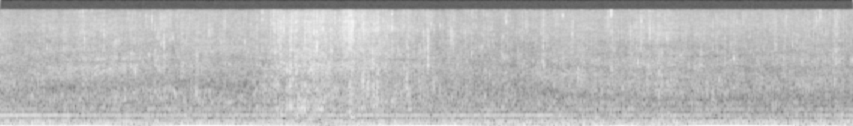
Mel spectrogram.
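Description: Steady engine hum of a boat out on the harbour, one held tone over a low rumble, with water lapping and trickling against the rocky shore that swells a few times.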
